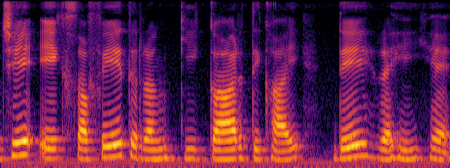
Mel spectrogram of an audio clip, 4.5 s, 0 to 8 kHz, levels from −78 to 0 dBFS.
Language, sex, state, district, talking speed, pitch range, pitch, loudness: Hindi, female, Madhya Pradesh, Katni, 135 wpm, 165-195 Hz, 175 Hz, -16 LUFS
